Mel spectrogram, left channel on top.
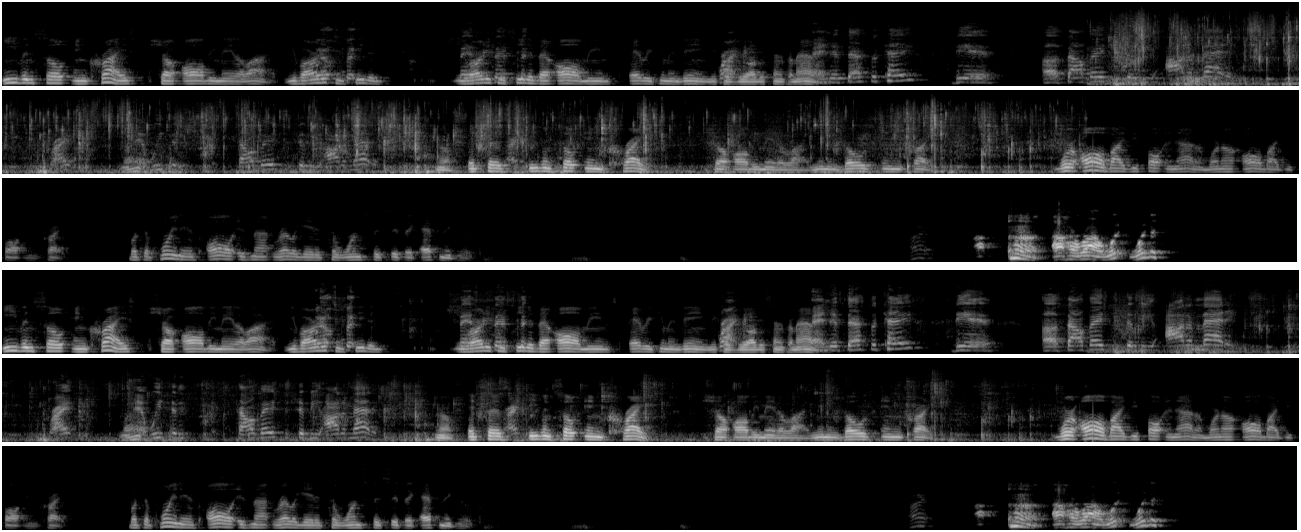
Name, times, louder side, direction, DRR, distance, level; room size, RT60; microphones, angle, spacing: voice 1, 0.0-3.8 4.5-8.2 14.1-14.4 17.3-19.5 20.0-22.3 23.5-26.6 27.2-30.6, right 3 dB, 20° right, 0.3 m, -27 dB
voice 2, 3.1-3.5 4.5-5.3 7.2-7.4 8.1-9.2 9.5-9.9 10.4-12.4 13.4-13.7 14.3-14.8 15.1-16.7 18.0-18.1 35.0-35.2, right 5 dB, 60° right, 1.0 m, -35 dB
sound 1, 10.8-23.8, left 7 dB, 80° left, 0.7 m, -38 dB
voice 3, 35.7-37.5, left 5 dB, 40° left, 0.6 m, -23 dB
10.5 x 8.0 x 2.8 m
head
